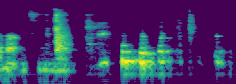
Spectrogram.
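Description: Indistinct talk from people in a small meeting room, a few short phrases too unclear to make out.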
